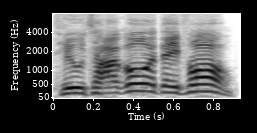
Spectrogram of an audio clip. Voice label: investigate area, cantonese male; XBOX; enemy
